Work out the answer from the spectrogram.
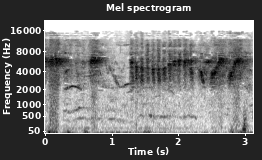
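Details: Pied triller, a master recording for training other cage songbirds, singing a loud, harsh, persistent shooting style: dense high buzzy chatter with short downslurred whistles and a brief fluttering trill near the end.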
